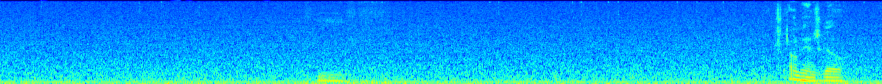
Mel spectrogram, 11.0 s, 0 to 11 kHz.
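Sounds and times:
low electrical hum: 0.0s - 11.0s
steady hiss: 0.0s - 11.0s.

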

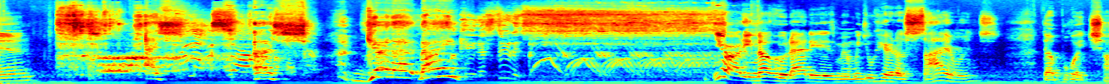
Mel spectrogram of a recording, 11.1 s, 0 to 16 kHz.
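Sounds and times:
yelping siren: 4.8s - 7.6s.

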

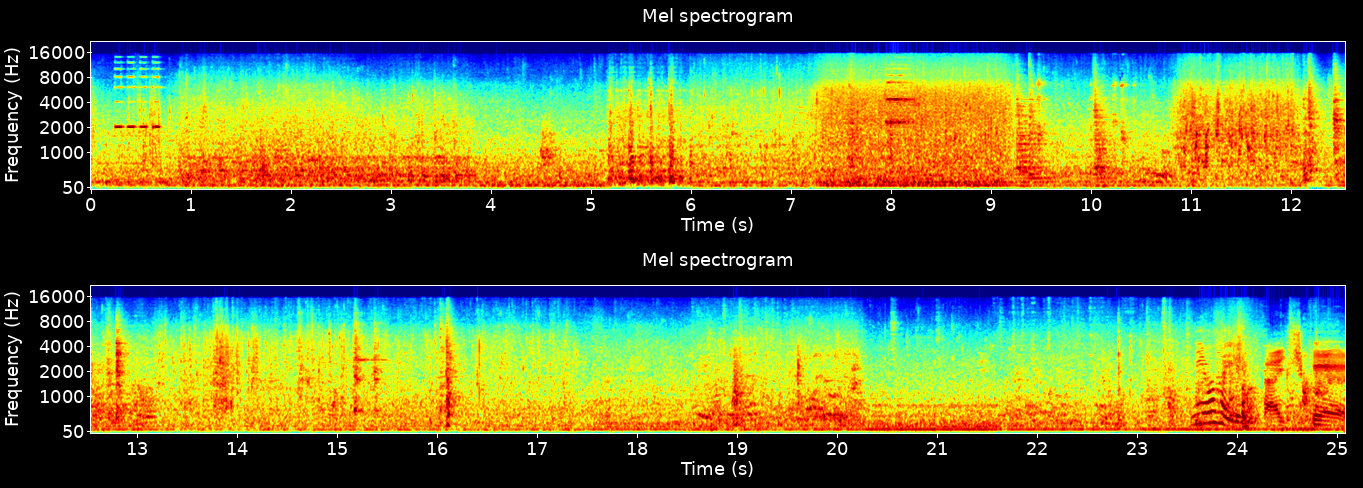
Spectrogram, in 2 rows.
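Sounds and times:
electronic timer beep: 0.2s - 0.8s
water splashing and running: 5.8s - 9.3s, 10.8s - 12.4s, 13.2s - 17.9s.

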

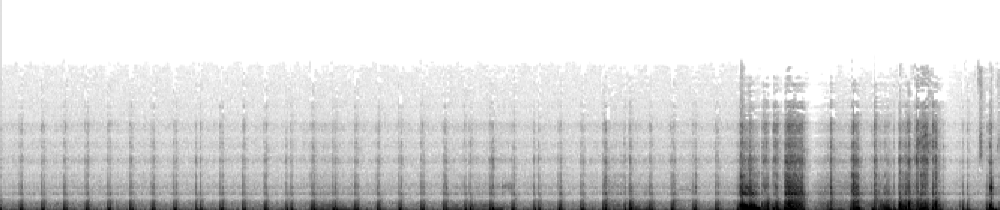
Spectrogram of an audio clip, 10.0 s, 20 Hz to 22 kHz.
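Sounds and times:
regular clicks: 0.0s - 9.9s
chopped radio audio fragments: 0.0s - 10.0s.

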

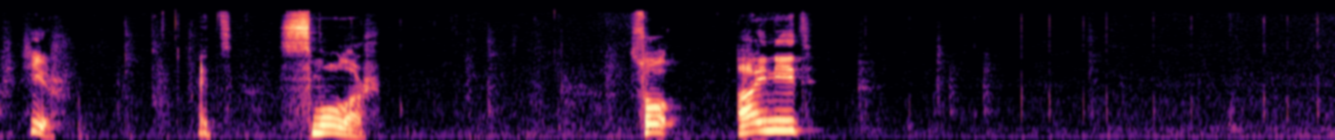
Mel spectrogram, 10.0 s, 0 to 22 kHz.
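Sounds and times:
low steady hum: 0.7s - 10.0s
stylus tapping on tablet screen: 7.2s - 10.0s.

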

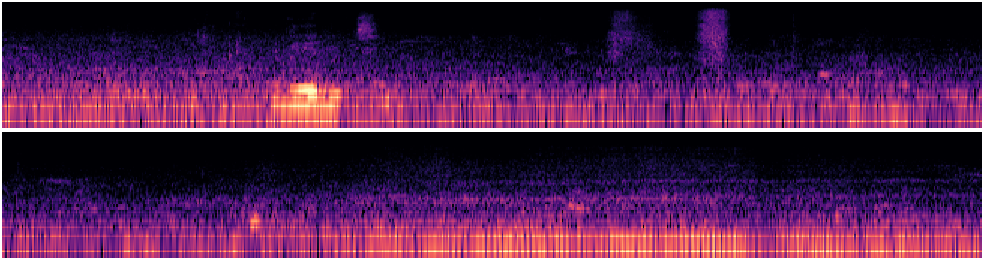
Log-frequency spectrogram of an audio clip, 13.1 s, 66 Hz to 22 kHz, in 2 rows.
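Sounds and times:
passing vehicle engine rumble: 8.1s - 13.0s.

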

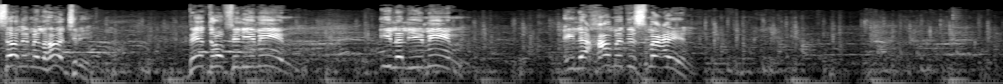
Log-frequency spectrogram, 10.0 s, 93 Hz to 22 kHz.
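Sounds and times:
stadium crowd ambience: 0.0s - 10.0s
steady drumbeat: 0.0s - 10.0s.

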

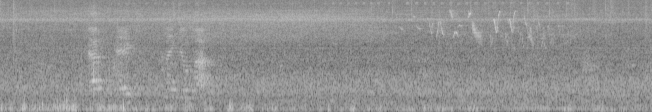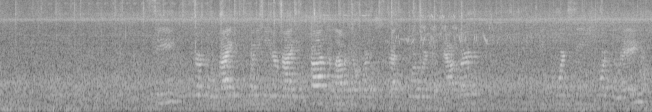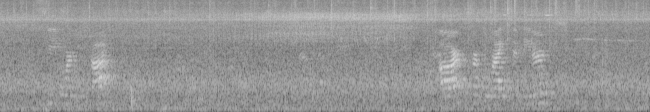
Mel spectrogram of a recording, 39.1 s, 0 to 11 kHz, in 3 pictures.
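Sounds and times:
horse hoofbeats trotting on dirt: 6.5s - 39.0s
person talking: 16.1s - 22.6s.

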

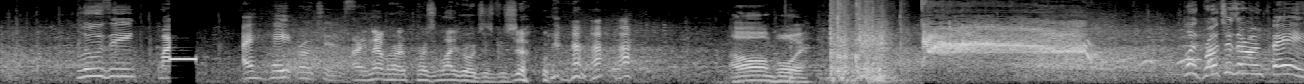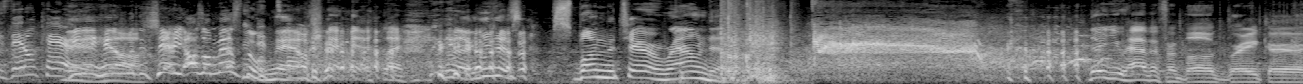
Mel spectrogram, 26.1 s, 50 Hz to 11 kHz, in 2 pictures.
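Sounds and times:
person screaming: 9.2s - 11.0s, 21.2s - 22.9s.

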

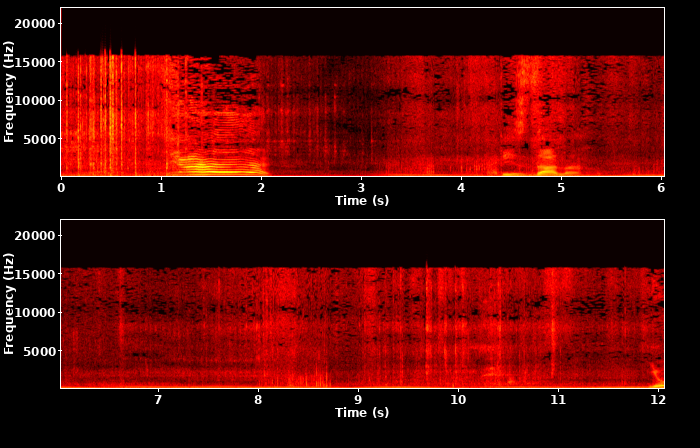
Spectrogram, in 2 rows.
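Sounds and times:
vehicle engine idling: 0.0s - 12.0s.

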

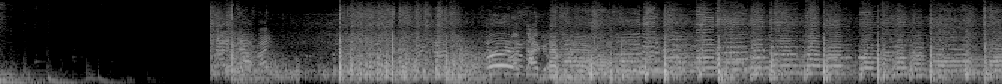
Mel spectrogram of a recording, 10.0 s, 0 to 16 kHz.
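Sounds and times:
voices: 2.1s - 8.6s.

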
